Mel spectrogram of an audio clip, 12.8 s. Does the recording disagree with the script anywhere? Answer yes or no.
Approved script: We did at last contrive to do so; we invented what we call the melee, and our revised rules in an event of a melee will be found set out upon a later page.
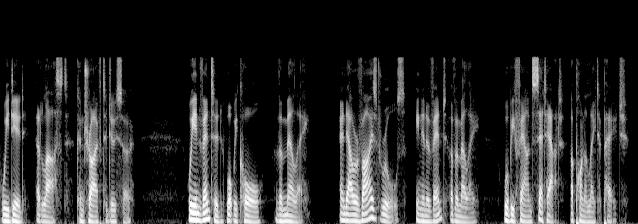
no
